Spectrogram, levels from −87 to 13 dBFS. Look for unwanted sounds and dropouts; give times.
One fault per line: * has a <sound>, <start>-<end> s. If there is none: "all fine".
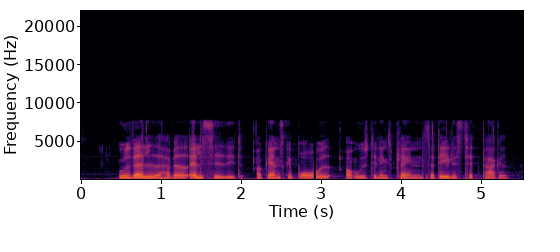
* has a dropout, 2.9-2.9 s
